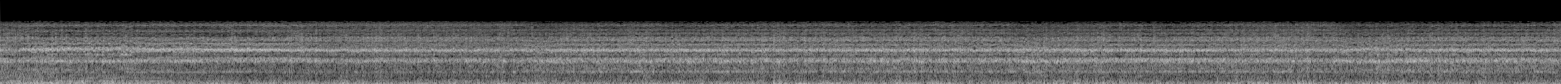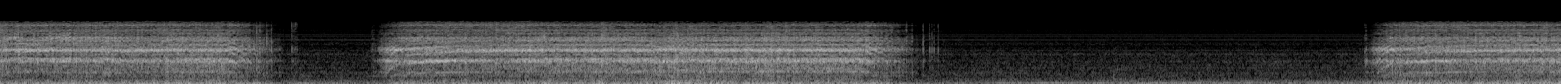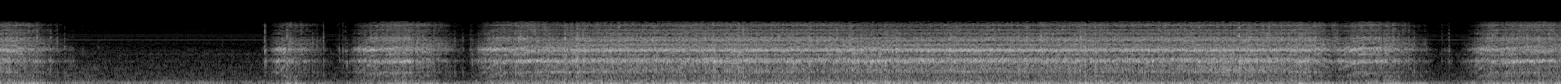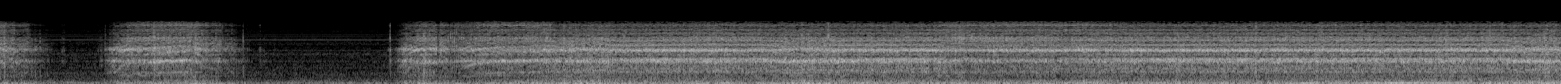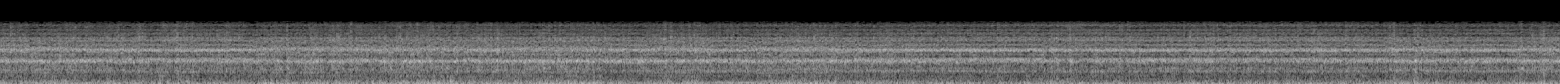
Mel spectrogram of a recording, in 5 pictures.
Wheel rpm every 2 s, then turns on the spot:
160, 160, 160, 160, 160, 160, 160, 160, 160, 40, 150, 160, 30, 0, 20, 110, 0, 50, 120, 160, 160, 160, 80, 60, 60, 40, 150, 160, 160, 160, 160, 160, 160, 160, 160, 160, 160, 160, 160.
24-26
